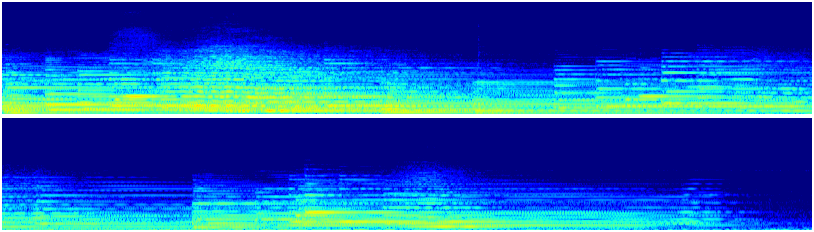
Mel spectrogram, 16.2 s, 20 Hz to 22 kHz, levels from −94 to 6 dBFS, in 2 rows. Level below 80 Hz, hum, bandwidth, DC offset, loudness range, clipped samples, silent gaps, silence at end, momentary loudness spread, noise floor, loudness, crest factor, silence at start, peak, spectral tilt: -54 dBFS; none; 5 kHz; under 0.1%; 12 LU; under 0.1%; none; 0.25 s; 18 LU; -60 dBFS; -35 LUFS; 16 dB; 0 s; -18 dBFS; -10 dB/octave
